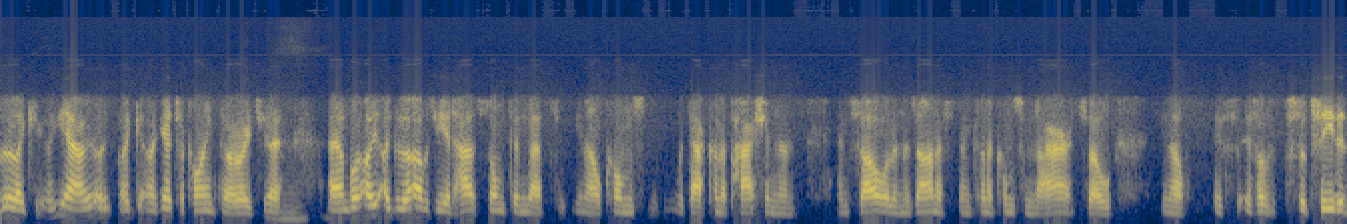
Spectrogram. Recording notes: Over the phone, as he took a break from shooting his latest music video.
